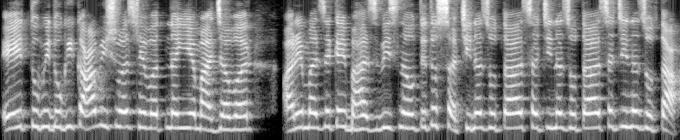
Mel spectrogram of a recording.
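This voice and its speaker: A woman's voice: high voice, fairly even intonation, moderate pace, dark tone, voice pushed up, natural voice. A woman voicing a distraught young pregnant woman who speaks through tears and insists she is right. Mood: tearful. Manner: insistent, pleading. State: tearful.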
